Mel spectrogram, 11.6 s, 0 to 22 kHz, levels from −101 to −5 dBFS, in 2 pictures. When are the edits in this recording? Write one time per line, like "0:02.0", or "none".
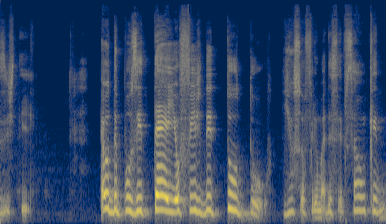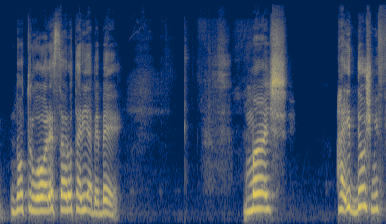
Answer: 0:04.1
